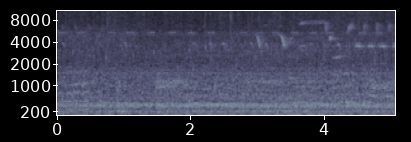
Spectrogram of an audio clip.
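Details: A blue hive of honey bees during a hive check, 20 June 2022. Dense, unbroken low droning fills the recording, with faint high bird chirps sounding faintly over the hum.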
